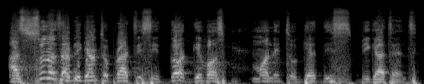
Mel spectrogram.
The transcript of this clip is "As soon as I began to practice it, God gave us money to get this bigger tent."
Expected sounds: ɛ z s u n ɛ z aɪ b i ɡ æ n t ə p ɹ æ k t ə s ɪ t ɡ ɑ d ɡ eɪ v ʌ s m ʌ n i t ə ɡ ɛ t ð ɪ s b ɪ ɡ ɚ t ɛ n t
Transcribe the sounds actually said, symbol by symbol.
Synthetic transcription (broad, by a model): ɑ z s u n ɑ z aɪ b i ɡ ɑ n t ə p ɹ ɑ k t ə s ɪ t ɡ ɑ d ɡ eɪ v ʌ s m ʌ n i t ə ɡ ɛ t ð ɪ s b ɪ ɡ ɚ t ɛ n t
